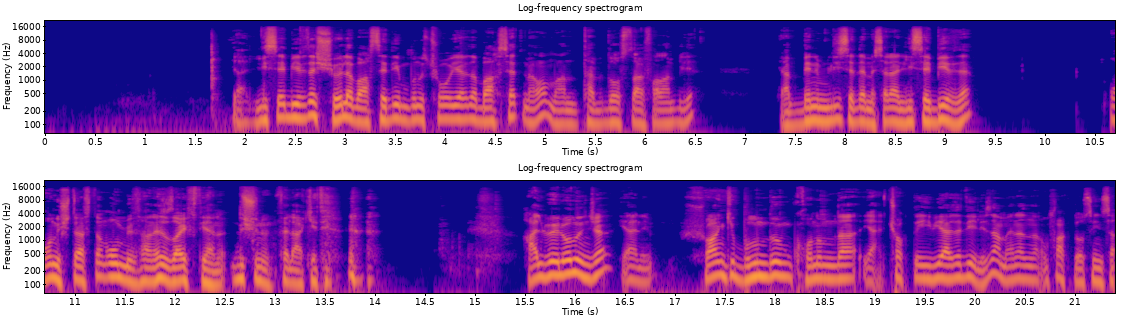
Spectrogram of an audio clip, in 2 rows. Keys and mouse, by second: 6.0-6.5 drag, 7.9 click.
